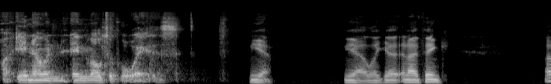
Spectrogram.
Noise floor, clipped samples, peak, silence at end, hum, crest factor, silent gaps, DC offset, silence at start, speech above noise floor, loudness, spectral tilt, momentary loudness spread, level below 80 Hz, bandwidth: -72 dBFS; under 0.1%; -2 dBFS; 0 s; none; 20 dB; none; under 0.1%; 0 s; 52 dB; -21 LUFS; -4.5 dB/octave; 12 LU; -56 dBFS; 12.5 kHz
